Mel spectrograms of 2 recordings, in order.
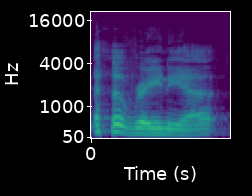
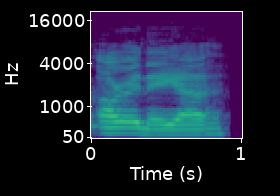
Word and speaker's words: Aranea: Arania. It's Arania, or Arania, or Aranea. Which Domi pronounced it once, and she said that was how it's supposed to be pronounced in, Greek or something.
